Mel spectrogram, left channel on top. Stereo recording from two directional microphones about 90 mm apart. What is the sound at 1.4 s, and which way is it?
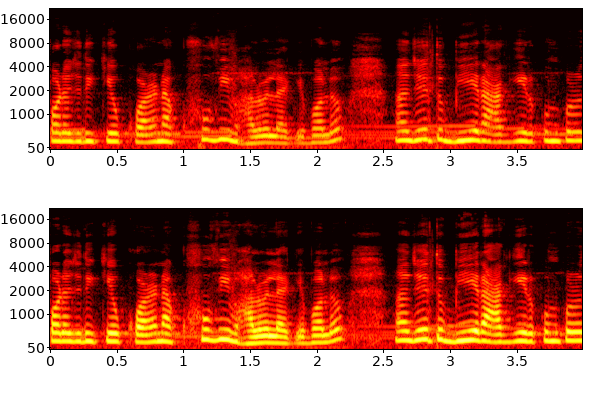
Speech, 40° right (ahead or behind).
